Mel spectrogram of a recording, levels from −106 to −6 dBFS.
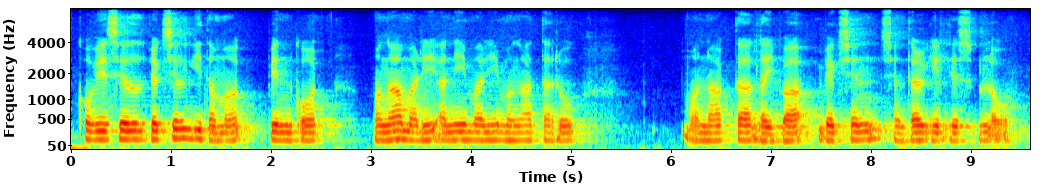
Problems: none marked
